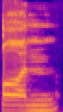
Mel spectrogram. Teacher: অফ হরফ জিব্বার গোড়া তার বরাবর উপরের তালুর সঙ্গে লাগাইয়া উচ্চারণ করতে হবে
